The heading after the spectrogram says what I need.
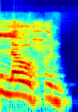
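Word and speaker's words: لوح: You can say lawhun, lawh.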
